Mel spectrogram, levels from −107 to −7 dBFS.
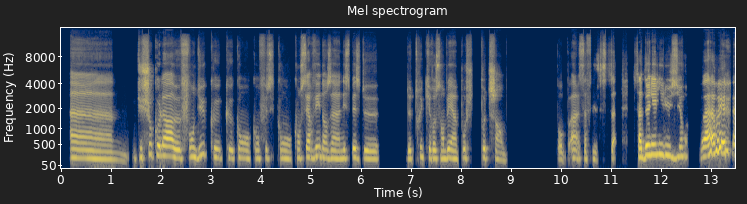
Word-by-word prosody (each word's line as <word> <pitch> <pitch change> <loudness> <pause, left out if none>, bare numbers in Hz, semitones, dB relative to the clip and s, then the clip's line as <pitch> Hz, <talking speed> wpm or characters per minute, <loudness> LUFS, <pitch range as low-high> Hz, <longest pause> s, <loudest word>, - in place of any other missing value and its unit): un 175 -4 -1
m 145 -3 -17 0.2
du 185 +4 -7
chocolat, 230 -1 +4
heu, 185 -1 +2
fondu 210 +7 -4
que 195 -3 -4
que 185 - -5
qu'on 175 -1 -6
qu'on 175 -1 -10
fais 180 +1 -11 0.2
qu'on 170 -3 -7
qu'on 185 - -10
servait 195 +4 -2
dans 180 -3 -4
un 170 -1 -3
espèce 180 +1 -1
de 165 -2 -2 0.6
de 170 - -3
truc 205 +4 -9
qui 190 - -4
ressemblait 175 +1 -1
à 170 - -1
un - - -4
pot 190 0 -7
ch 180 - -10
pot 195 - -2
de 190 - -16
chambre. 150 -6 -2 1.0
Bon - - -7
b - - -26
hein, 180 -2 -3
ça 165 -1 -6
fait 160 -1 -12
ça - - -5 0.4
ça 200 -3 +4
donnait 245 +4 +7
l'illusion 225 -5 +1 0.3
bah 220 +5 +9
ouais 300 +4 +8
oui 240 - +2
185 Hz, 180 wpm, -22 LUFS, 170-205 Hz, 1.0 s, bah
